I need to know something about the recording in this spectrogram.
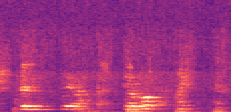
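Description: A child's voice faintly singing in a few short phrases.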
